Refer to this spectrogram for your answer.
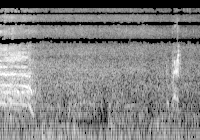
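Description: A seal gives a brief, loud, harmonic call that slides downward, then surf and wind take over.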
